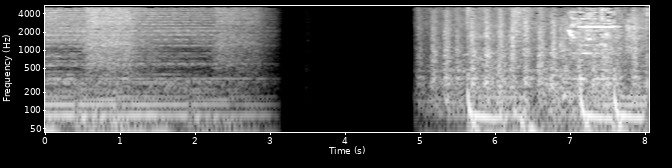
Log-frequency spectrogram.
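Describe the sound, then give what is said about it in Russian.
A steam locomotive is set in motion in reverse at a station platform. A steady rumble runs for about three seconds and cuts to silence. Then rattling and heavy rhythmic clanking rise in loudness. “Стронуть паровоз с места было несложно, а вот инерцию я не учел.”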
